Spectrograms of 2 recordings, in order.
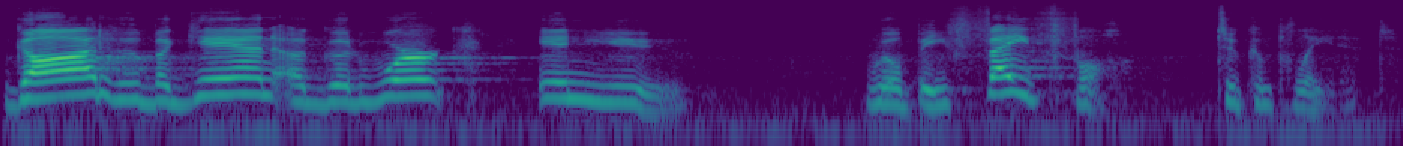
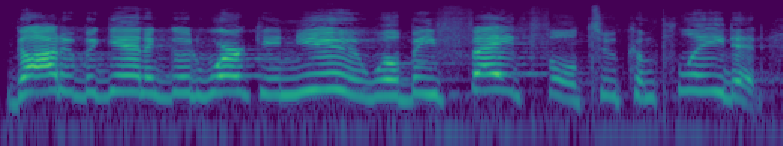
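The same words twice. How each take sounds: First: Slow, solemn reading, fading at the end; measured scripture recitation. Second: Higher and louder declaration; preaching the verse at full force; proclaiming. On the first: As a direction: read it like holy words. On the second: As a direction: proclaim it to the church. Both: Acted. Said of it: "that goes like this".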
